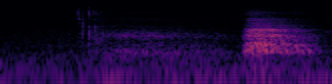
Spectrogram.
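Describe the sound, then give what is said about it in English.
A person takes deep breaths: a brief, soft breath comes first, then after a pause a much louder, longer airy breath, heard alone with no talking. “take some deep breaths and some sighs”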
